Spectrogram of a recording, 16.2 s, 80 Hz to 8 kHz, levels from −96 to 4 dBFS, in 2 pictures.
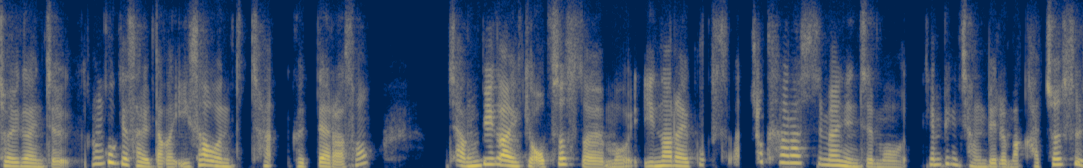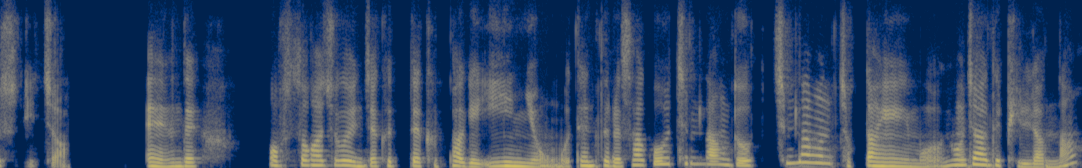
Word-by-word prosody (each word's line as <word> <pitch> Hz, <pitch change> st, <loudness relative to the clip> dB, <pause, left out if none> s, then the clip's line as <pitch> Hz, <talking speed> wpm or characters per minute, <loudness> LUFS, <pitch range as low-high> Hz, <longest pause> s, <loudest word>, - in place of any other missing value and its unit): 저희가 185 Hz, -3 st, +3 dB
인제 160 Hz, 0 st, -3 dB
한국에 295 Hz, 0 st, +3 dB
살다가 165 Hz, -9 st, +1 dB
이사 170 Hz, +11 st, +3 dB
온 190 Hz, -5 st, +4 dB
차 -, -, -4 dB, 0.2 s
그때라서 185 Hz, -, 0 dB, 0.6 s
장비가 225 Hz, +4 st, +6 dB
이렇게 195 Hz, -2 st, +3 dB
없었어요. 270 Hz, -, +3 dB
뭐 160 Hz, -, -3 dB
이 190 Hz, +2 st, 0 dB
나라에 205 Hz, -2 st, +6 dB
꾹 245 Hz, +7 st, -10 dB, 0.3 s
쭉 400 Hz, -1 st, -6 dB
살았으면 335 Hz, -, +3 dB
인제 170 Hz, 0 st, -1 dB
뭐 150 Hz, -2 st, -5 dB, 0.2 s
캠핑 260 Hz, +1 st, -2 dB
장비를 165 Hz, -5 st, -2 dB
막 150 Hz, -, -3 dB
갖췄을 260 Hz, +10 st, -1 dB
수도 -, -, -14 dB
있죠. -, -, -8 dB, 0.6 s
예 180 Hz, -3 st, +3 dB
근데 185 Hz, +1 st, 0 dB, 0.5 s
없어 220 Hz, +1 st, -2 dB
가지고 230 Hz, 0 st, +1 dB
인제 185 Hz, -2 st, 0 dB
그때 195 Hz, 0 st, -4 dB
급하게 185 Hz, -2 st, -2 dB
2 185 Hz, +5 st, -3 dB
인용 185 Hz, 0 st, +2 dB
뭐 -, -, -6 dB
텐트를 205 Hz, -3 st, 0 dB
사고 240 Hz, +8 st, -1 dB
침낭도 135 Hz, -, -2 dB, 0.2 s
침낭은 335 Hz, -1 st, -2 dB
적당히 190 Hz, -3 st, +1 dB
뭐 155 Hz, -1 st, -5 dB
형제한테 240 Hz, +1 st, +1 dB
빌렸나? 150 Hz, -, -4 dB
195 Hz, 355 characters per minute, -22 LUFS, 170-245 Hz, 0.6 s, 장비가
